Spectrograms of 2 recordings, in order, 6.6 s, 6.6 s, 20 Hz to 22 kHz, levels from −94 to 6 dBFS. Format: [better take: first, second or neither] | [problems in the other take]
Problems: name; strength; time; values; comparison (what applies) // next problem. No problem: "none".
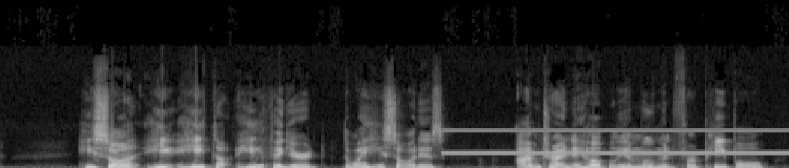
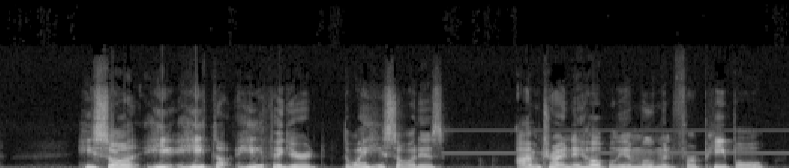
second | high-pitched whine; loud; from 3.5 s on; 2 kHz, 8 dB below the speech; faint in the second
